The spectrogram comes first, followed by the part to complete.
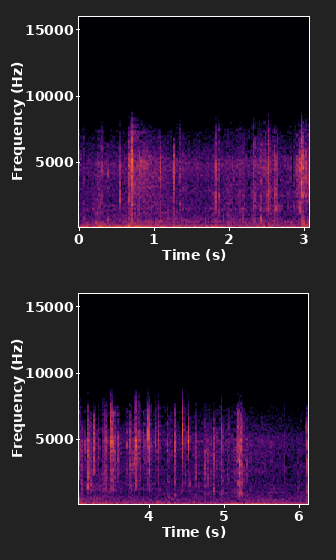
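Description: Car heard from inside the cabin, moving slowly with a steady low engine hum, with scattered light clicks and rattles throughout.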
